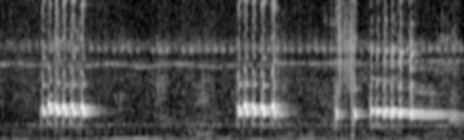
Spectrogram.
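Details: A female Sooty-headed bulbul repeats rapid, bright chattering phrases to call the male. Two similar bursts of about seven notes come roughly two seconds apart, followed by a longer, slightly falling run.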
